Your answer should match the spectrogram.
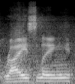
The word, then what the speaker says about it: Riesling: riesling is considered accurate however germans call it riseling and they invented the grape so honestly you can say whatever you want i would say nobody's right but literally the germans are right and we are wrong but we we do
